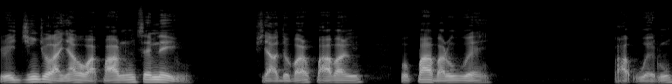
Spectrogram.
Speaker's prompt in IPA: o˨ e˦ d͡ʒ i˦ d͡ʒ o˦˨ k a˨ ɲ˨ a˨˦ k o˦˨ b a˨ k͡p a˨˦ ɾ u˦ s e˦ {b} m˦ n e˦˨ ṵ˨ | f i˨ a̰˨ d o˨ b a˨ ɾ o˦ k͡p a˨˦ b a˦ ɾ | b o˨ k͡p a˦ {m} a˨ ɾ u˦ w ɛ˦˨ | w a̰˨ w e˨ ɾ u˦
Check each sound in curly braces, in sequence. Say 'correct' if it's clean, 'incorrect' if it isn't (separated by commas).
incorrect, incorrect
